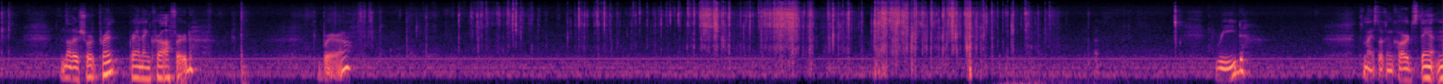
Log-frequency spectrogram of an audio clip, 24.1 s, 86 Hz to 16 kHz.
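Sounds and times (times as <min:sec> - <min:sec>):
wrapper crinkling and tearing: 0:06.0 - 0:06.4, 0:07.6 - 0:17.4.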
